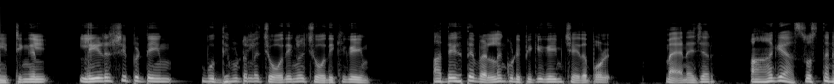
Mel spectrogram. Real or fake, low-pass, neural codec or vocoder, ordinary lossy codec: real; 7.2 kHz; none; none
